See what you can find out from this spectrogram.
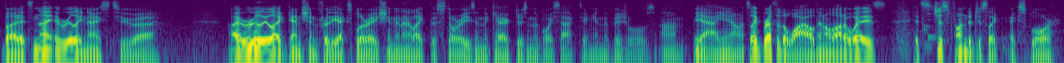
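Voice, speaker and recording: A man's voice: rumbling low, steady tone, moderate pace, clean tone, no echo. A man chatting casually as a game streamer, with an easygoing, rambling and playful way of talking. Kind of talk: casual livestream chat.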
